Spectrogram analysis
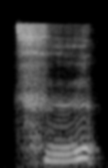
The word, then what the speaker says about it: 词: 生词 ingat ya, CI bacanya 词, tapi ini nada dua ya, jadi makanya bacanya 词. 生词 i-nya tidak bunyi i tapi bunyi gitu ya.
